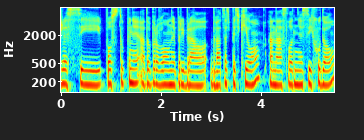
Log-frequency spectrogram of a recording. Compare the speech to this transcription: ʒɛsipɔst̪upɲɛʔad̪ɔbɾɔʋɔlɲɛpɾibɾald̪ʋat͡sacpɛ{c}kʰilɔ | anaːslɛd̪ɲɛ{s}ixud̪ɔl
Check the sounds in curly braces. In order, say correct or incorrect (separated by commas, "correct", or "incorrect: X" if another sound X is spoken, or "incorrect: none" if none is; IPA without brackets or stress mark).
correct, correct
